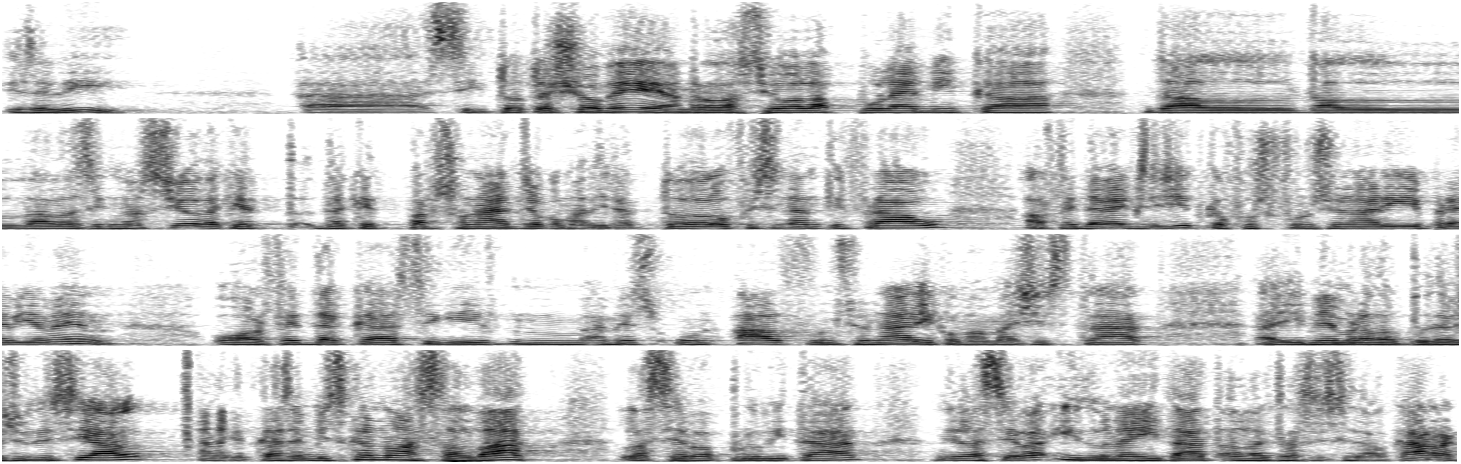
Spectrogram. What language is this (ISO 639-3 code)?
cat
